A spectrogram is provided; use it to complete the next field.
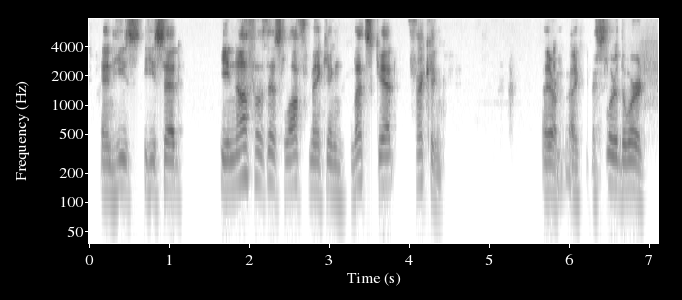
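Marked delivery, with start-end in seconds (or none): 1.7-4.5 strong, thick, heavy put-on Polish accent. Speaker quotes a polish officer at a meeting; thick polish accent. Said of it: "imagine a thick Polish accent".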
